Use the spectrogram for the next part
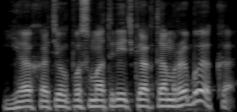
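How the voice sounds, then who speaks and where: A man's voice: mid-range voice, moderate pace, a little mellow, no echo, close to an everyday voice. A man voicing a timid, evasive stable groom who mumbles subdued replies. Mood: meek.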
